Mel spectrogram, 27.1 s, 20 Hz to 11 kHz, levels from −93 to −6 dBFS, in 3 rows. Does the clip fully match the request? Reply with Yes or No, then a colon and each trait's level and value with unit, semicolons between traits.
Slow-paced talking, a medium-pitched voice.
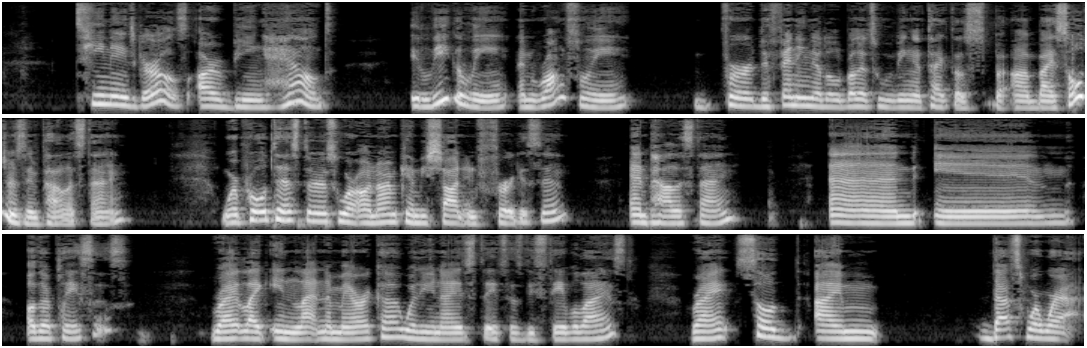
Yes: slow, 120 wpm; medium, 170 Hz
